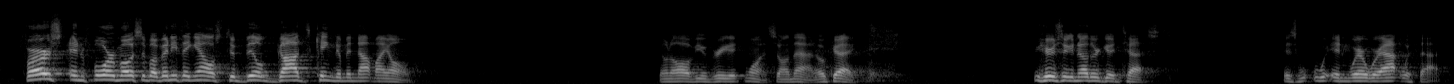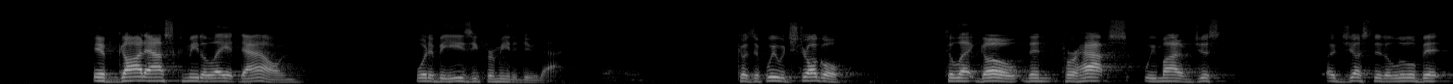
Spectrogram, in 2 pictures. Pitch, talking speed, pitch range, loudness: 150 Hz, 145 wpm, 135-170 Hz, -32 LUFS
